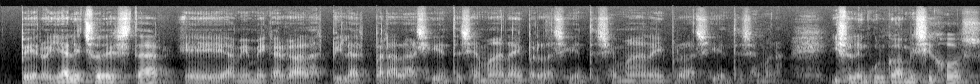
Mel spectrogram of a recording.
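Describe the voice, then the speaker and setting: A very deep, low-pitched man's voice at a very fast pace, with ordinary pitch variation. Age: 50s. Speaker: hunting-themed painter. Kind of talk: interview conversation. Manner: hesitant with many fillers.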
